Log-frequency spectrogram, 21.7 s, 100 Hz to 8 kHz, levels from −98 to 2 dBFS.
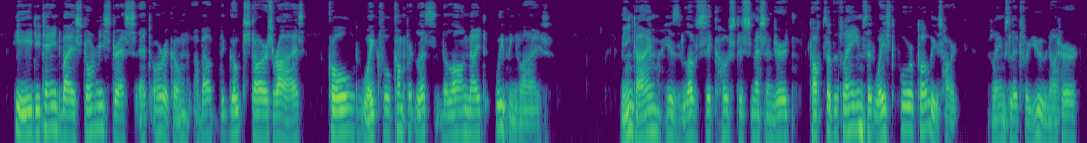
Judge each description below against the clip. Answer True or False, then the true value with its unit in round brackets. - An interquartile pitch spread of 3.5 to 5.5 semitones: False (3.1 semitones)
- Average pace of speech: False (110 wpm)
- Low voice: True (125 Hz)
